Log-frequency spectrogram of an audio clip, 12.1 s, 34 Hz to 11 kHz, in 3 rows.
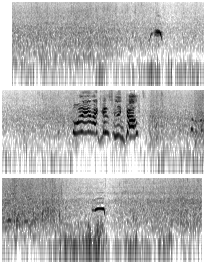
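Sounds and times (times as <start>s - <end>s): small waves lapping on shore: 0.2s - 12.0s
wind on microphone: 1.8s - 5.5s, 7.0s - 12.0s
high-pitched cry: 3.0s - 3.2s.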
